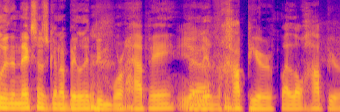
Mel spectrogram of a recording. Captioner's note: laughs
